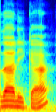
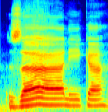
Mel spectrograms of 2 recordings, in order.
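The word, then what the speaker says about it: ذٰلِكَ: Hati-hati dalam pelafalannya. Hati-hati dalam pelafalan zal, jangan dibaca dengan zai, jangan zalika. Bukan, dia bukan huruf za. Bukan dengan bacaan zai.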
